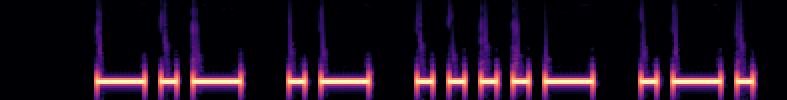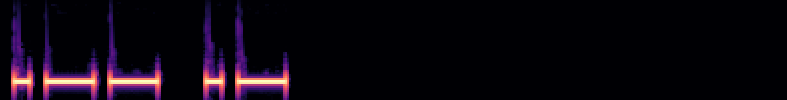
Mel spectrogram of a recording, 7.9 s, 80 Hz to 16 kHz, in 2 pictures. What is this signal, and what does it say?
Morse code, heard as a keyed tone, about 16 wpm, 700 Hz. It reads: KA4RWA
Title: USA Call Signs - 6 Characters - Repeated 2x - 15wpm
